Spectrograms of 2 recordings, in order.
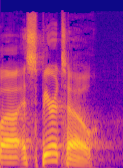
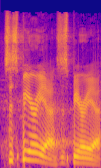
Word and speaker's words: Suspiria: I went to a screening of the new Espirito horror film. You know about that? They did a remake of this 1960s horror movie that's about to come out. Am I saying that wrong? Suspiria.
